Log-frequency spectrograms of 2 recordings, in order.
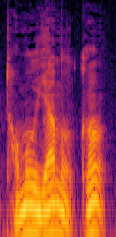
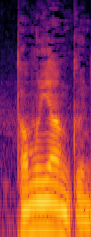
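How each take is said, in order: First: The second syllable ends with an m sound. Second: The second syllable ends with an n sound. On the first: The speaker calls it right. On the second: The speaker calls it wrong. "トムヤンくんじゃない"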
